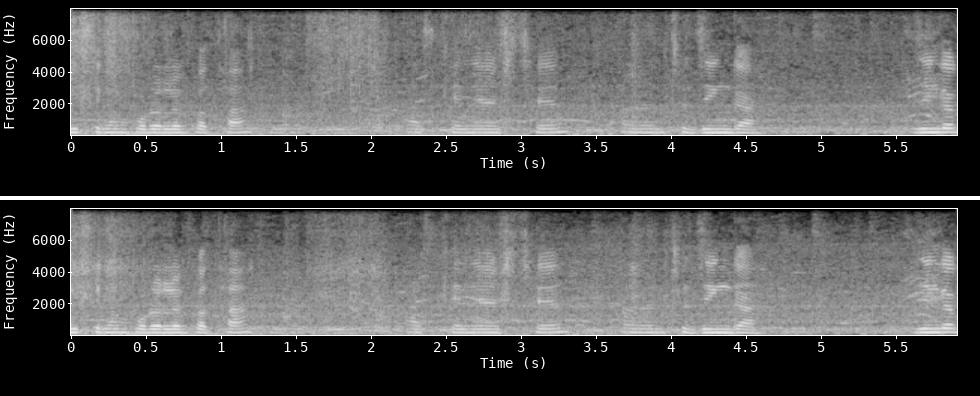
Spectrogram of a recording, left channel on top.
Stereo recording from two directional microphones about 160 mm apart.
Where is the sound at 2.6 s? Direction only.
5° left (ahead or behind).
